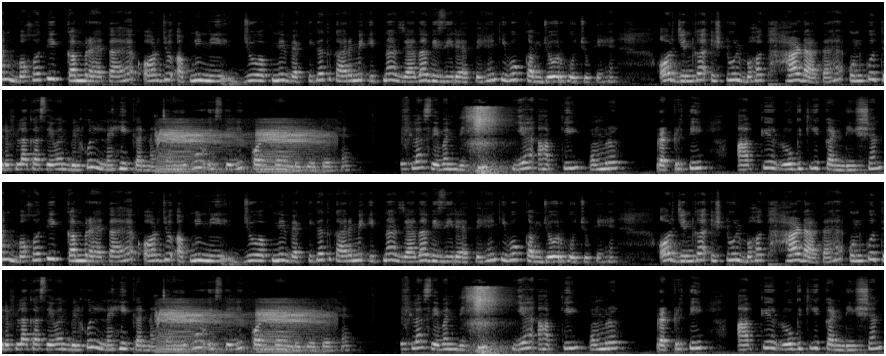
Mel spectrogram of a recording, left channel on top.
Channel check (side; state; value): both; identical; correlation 1.00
